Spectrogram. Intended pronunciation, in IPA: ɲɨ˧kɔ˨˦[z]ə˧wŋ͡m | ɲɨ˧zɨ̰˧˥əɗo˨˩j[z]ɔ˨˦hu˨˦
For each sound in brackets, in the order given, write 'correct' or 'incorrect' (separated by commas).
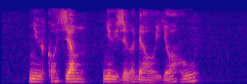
correct, correct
